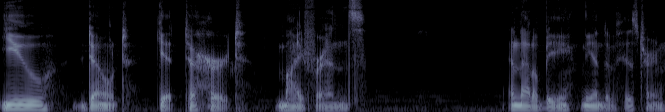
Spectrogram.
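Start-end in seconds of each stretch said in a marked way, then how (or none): 0.0-3.7 slow, deliberate whisper. Speaking in character from behind an enemy: whispering. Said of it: "I just whisper behind him and say".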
